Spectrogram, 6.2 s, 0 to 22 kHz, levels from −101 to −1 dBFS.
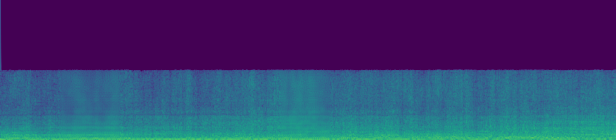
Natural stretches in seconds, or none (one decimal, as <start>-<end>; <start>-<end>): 0.0-0.6; 1.2-2.8; 3.3-6.2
